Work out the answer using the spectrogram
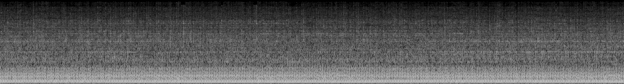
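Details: Volvo 240, idle dropping as it warms up: steady, even drone held at a chronically high idle. Big oil leak from a blown top cam seal and an exhaust leak are also noted; high-idle cause unconfirmed.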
